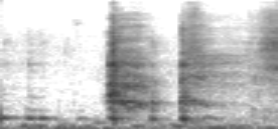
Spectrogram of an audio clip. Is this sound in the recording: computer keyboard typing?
no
